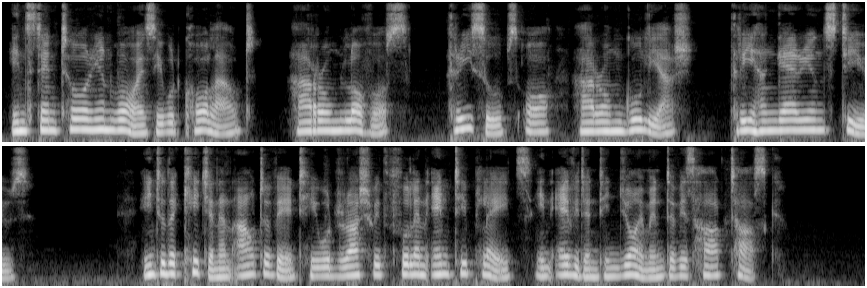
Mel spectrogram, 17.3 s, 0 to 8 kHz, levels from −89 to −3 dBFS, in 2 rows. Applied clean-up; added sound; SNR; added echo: neural mask model Resemble Enhance denoiser.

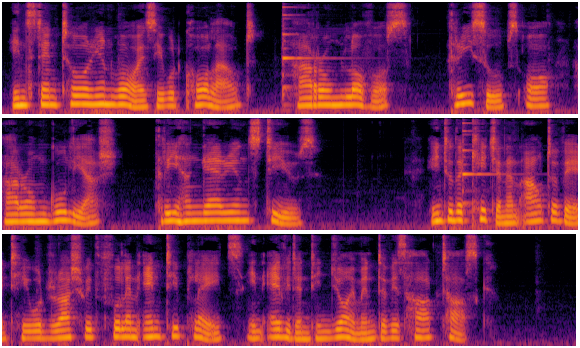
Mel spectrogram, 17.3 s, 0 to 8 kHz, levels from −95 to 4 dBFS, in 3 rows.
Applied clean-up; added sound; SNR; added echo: none; Piano; 20 dB; none.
